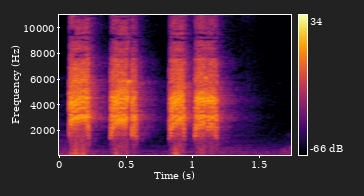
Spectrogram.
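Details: A black francolin gives four loud, scratchy notes grouped in two pairs, each note harsh and broadband, with silence between the pairs.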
